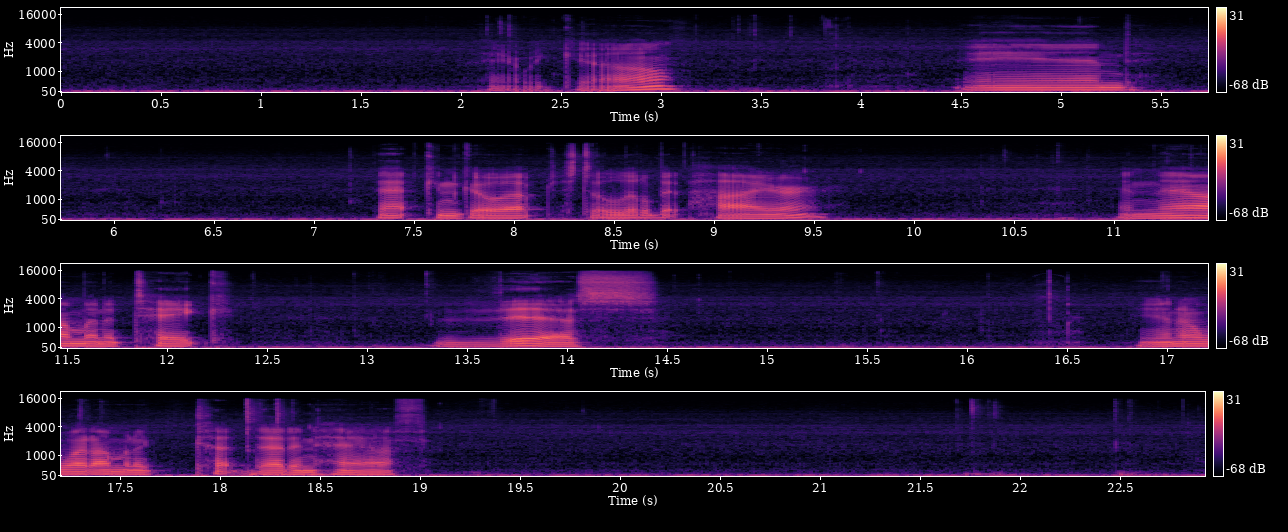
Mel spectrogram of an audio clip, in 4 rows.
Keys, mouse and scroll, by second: 2.5 shift+middle click, 3.1 shift+middle click, 4.2 middle click, 6.2 middle click, 8.7 click, 10.9 shift+middle click, 11.5 middle click, 12.7 shift+middle click, 15.6 middle click, 17.3 ctrl+r, 21.7 ctrl+Tab.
